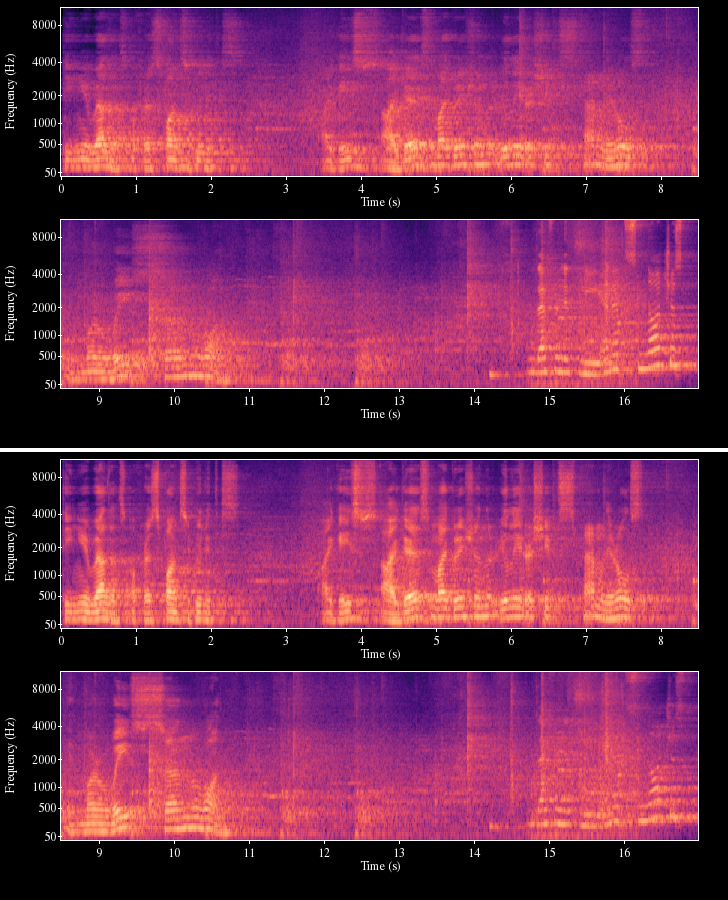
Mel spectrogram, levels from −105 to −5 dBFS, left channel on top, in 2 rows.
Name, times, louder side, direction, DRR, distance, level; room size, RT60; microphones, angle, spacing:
voice 1, 0.0-2.3 3.5-7.7 8.5-10.7, right 3 dB, 65° right, 8 dB, 0.6 m, -24 dB
sound 1, 0.6-16.2, right 1 dB, 5° right, 0.8 m, -38 dB
sound 2, 4.3-5.0 5.3-5.9 6.3-7.0 7.3-8.0 8.3-11.0 11.3-12.0 12.3-13.0 13.3-13.4, right 1 dB, 40° right, 2.6 m, -37 dB
voice 2, 14.2-16.8, left 4 dB, 85° left, 6 dB, 0.8 m, -27 dB
16.0 x 7.5 x 4.1 m, 2.7 s
head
